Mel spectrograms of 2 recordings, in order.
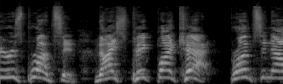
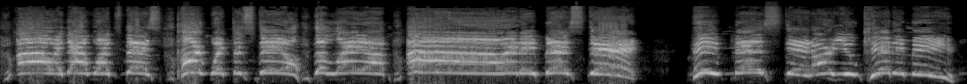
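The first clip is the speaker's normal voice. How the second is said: loud, high disbelief at a miss; exasperated shout; 5 semitones higher, 6 dB louder than usual. Real, not acted. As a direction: yell at the blown layup. Hart misses easy layup.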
